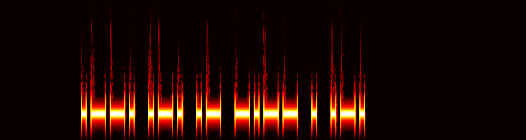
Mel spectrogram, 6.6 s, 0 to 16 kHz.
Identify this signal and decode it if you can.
Morse code, heard as a keyed tone, about 20 wpm, 700 Hz. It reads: PRAYER
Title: 6 Letter Words - First 3 Letters Given - 20wpm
